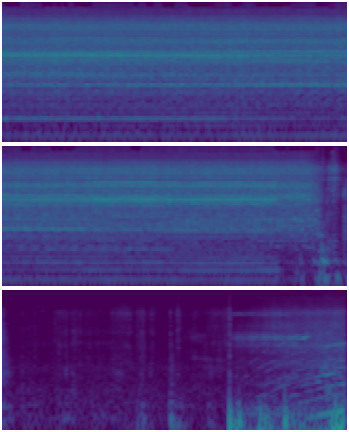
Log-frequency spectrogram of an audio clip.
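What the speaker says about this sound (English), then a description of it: "Material is easy enough to cut with a jigsaw with the proper blade on it." A jigsaw fitted with a fine-toothed metal cutting blade saws through material during boat work, a loud steady buzzing drone for several seconds that stops abruptly, leaving quiet handling clatter before another brief burst.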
